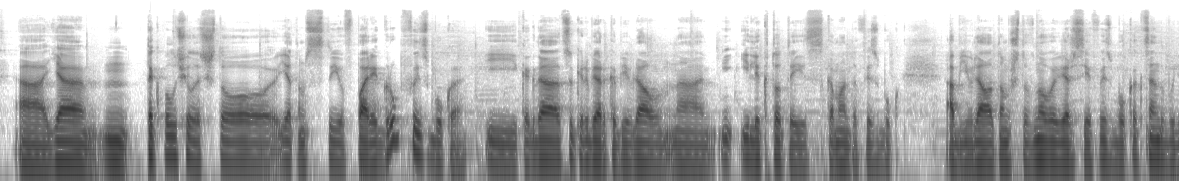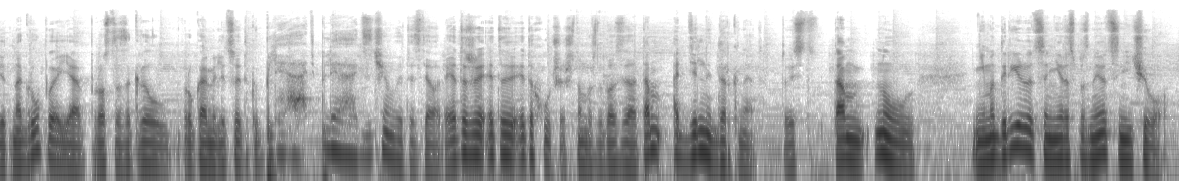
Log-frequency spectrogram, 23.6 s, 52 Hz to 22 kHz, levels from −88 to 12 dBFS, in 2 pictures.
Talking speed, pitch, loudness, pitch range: 175 wpm, 95 Hz, -20 LUFS, 90-110 Hz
